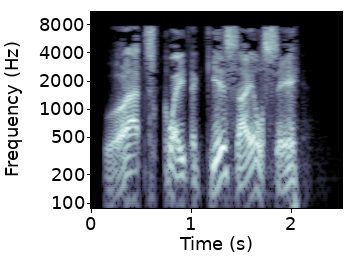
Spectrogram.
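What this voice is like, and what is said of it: Rich Scottish brogue. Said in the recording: “Tavis's rich brogue rolled over her.”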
